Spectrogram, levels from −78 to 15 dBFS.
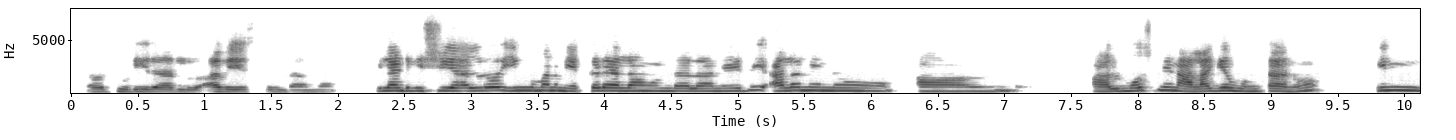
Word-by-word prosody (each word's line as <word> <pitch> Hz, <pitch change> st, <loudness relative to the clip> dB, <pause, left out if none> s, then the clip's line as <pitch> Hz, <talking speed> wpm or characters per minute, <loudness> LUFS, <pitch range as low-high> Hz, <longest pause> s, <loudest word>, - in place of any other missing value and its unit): ఆహ్, 185 Hz, 0 st, -4 dB
చుడిదార్లు 190 Hz, -2 st, -2 dB, 0.2 s
అవేసుకుంటాము. 175 Hz, -3 st, -5 dB, 0.4 s
ఇలాంటి 275 Hz, 0 st, +4 dB
విషయాల్లో 275 Hz, +1 st, +2 dB, 0.2 s
ఇంక 285 Hz, 0 st, 0 dB
మనం 280 Hz, -1 st, +1 dB
ఎక్కడ 275 Hz, +4 st, -1 dB
ఎలా 265 Hz, 0 st, +2 dB, 0.2 s
ఉండాలనేది 240 Hz, +3 st, -3 dB, 0.2 s
అలా 280 Hz, +3 st, +2 dB
నేను 275 Hz, -1 st, 0 dB, 0.6 s
ఆహ్, 205 Hz, 0 st, -4 dB, 0.9 s
ఆల్మోస్ట్ 250 Hz, +8 st, -1 dB
నేను 290 Hz, -4 st, +2 dB
అలాగే 235 Hz, +6 st, +3 dB, 0.2 s
ఉంటాను. 220 Hz, 0 st, -1 dB, 0.6 s
ఇన్ 305 Hz, +1 st, +2 dB
235 Hz, 105 wpm, -17 LUFS, 200-275 Hz, 0.9 s, ఇలాంటి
